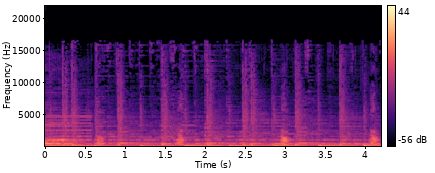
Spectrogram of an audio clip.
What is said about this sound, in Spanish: Y en esa granja tenía un perro, ia, ia, yo. Con un guau, guau aquí, guau, guau allá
